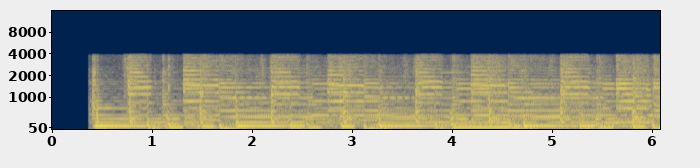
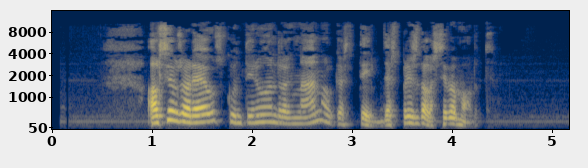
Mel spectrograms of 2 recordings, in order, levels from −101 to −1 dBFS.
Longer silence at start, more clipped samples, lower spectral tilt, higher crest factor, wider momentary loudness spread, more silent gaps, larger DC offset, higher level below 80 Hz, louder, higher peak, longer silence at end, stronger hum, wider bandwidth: second, 0.35 s vs 0.7 s; neither; first, -10.5 dB/octave vs -4 dB/octave; second, 12 dB vs 22 dB; second, 3 LU vs 14 LU; neither; first, 0.3% vs under 0.1%; first, -24 dBFS vs -78 dBFS; first, -13 LUFS vs -23 LUFS; about the same, 0 dBFS vs -2 dBFS; second, 0 s vs 0.8 s; neither; second, 4 kHz vs 11.5 kHz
